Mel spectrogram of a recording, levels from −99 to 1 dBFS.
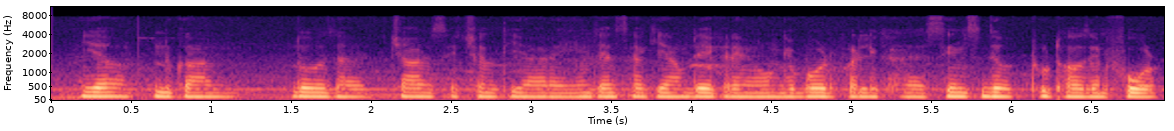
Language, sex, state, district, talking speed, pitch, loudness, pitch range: Hindi, male, Bihar, Samastipur, 225 wpm, 140 Hz, -17 LUFS, 135-145 Hz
